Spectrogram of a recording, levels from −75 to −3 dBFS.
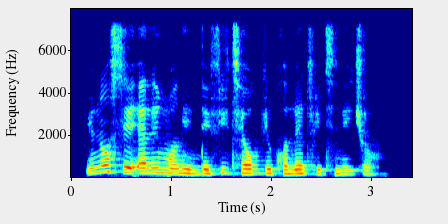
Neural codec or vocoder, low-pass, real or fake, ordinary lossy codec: codec, 16 kHz in and 24 kHz out, 1.1 kbps, FireRedTTS-2 codec; 7.2 kHz; fake; none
